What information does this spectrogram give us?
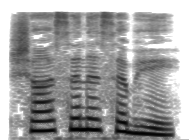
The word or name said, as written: ಶಾಸನಸಭೆ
